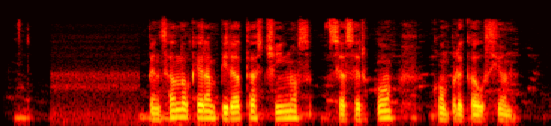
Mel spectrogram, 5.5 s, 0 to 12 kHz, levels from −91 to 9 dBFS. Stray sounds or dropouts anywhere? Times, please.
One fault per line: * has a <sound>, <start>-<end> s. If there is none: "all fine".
all fine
